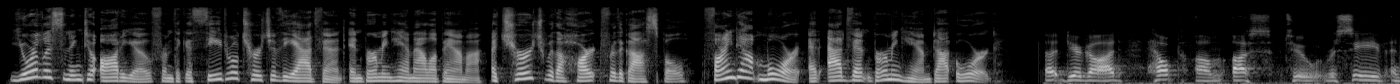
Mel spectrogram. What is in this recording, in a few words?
Adult Ed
